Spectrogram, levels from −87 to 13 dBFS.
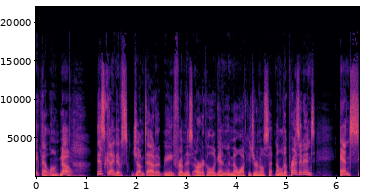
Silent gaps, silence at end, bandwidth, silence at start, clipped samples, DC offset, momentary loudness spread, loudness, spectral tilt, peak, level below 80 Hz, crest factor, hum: none; 0 s; 16 kHz; 0 s; under 0.1%; under 0.1%; 5 LU; -21 LUFS; -4 dB/octave; -4 dBFS; -48 dBFS; 16 dB; none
